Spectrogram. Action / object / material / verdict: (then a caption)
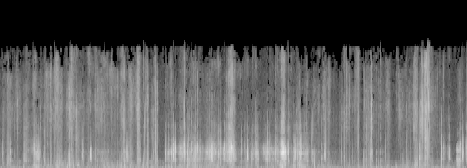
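scrape / plastic portable audio recorder with metal mic capsules / plastic / none. Long pink acrylic nails scratch and tap the top of a small black plastic Tascam portable recorder with metal mic capsules. Dense, crinkly scratching runs under quick, sharp taps, all bright and high with almost no low end. The sound stays close and dry, with each tap dying away almost at once.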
